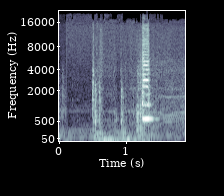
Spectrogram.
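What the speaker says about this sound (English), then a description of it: "the sound the window makes when it rolls down" Close mechanical whir and thumps as a Wheego car's power window motor runs down, ending in a brief high squeak; no talking.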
